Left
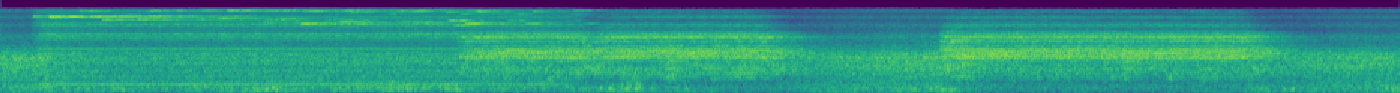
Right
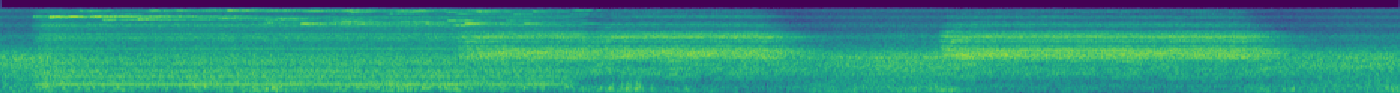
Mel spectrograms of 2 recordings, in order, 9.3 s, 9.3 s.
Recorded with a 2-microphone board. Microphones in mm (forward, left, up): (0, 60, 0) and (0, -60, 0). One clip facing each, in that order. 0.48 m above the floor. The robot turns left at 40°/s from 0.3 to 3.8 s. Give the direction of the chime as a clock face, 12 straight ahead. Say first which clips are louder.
Right 5 dB; 11 o'clock.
